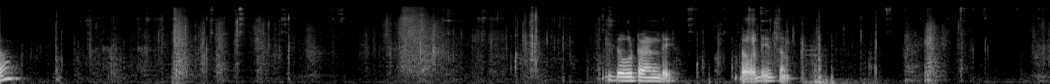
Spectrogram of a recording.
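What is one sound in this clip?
Fabric rustles as cloth is lifted and laid down.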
